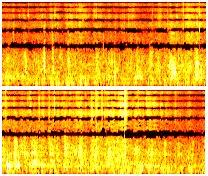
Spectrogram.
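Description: Two dogs playing and chasing on grass, with scattered soft taps of paws and a few short dog vocal sounds around the middle.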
